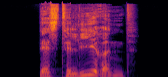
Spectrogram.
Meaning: present participle of destillieren
- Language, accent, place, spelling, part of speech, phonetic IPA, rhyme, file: German, Germany, Berlin, destillierend, verb, [dɛstɪˈliːʁənt], -iːʁənt, De-destillierend.ogg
